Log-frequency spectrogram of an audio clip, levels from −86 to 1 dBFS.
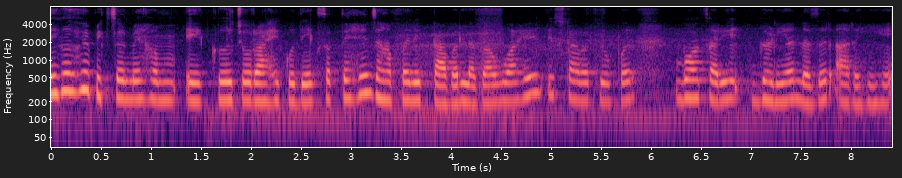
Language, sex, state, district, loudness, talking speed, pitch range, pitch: Hindi, female, Bihar, Madhepura, -26 LUFS, 215 wpm, 200-230 Hz, 210 Hz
